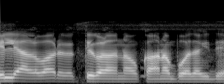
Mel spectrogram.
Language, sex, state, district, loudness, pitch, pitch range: Kannada, male, Karnataka, Koppal, -15 LUFS, 130 Hz, 130-140 Hz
